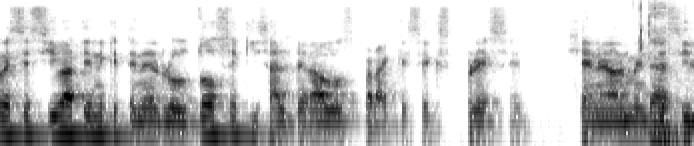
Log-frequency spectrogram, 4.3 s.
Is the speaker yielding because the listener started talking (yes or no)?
no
